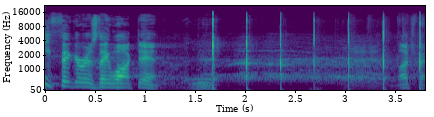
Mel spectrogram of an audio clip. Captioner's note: applause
